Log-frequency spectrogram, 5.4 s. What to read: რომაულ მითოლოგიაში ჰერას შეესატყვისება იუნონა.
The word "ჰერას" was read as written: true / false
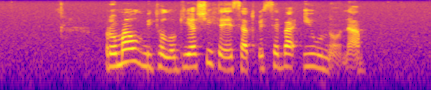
false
